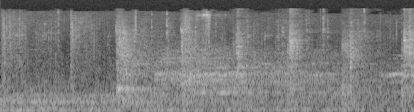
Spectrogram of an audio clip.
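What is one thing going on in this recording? Footsteps ring on a metal walkway.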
